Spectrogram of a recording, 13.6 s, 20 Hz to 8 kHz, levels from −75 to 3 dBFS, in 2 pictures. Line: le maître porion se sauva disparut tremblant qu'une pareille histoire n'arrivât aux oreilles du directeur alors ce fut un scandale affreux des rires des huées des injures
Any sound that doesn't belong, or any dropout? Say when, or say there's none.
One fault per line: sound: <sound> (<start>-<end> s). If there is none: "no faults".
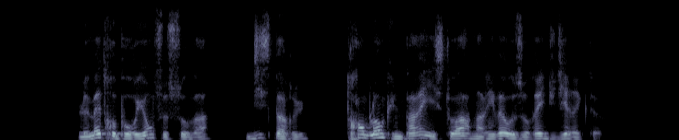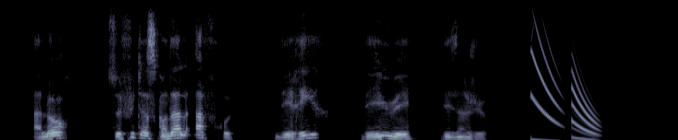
sound: chirp (12.1-12.8 s)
